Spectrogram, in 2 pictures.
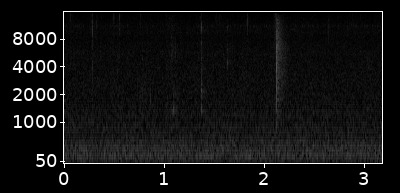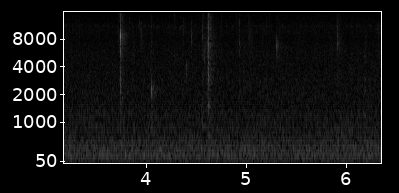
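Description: Metal ladle scooping and spreading thick tomato sauce over lasagna noodles in a glass baking dish: quiet wet squishing with a few faint clicks of the ladle against the glass, over low room noise.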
